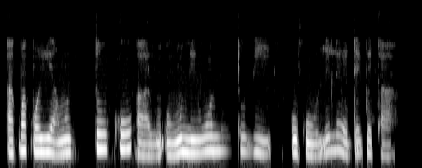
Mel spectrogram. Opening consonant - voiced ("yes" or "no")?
no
